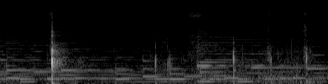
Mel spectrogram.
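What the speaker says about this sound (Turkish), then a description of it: "Şöyle minik minik minik minik doğrayabiliriz." Knife chopping vegetables into small pieces for a spoon salad on a cutting board, a few sharp, separate close taps, one louder first strike then lighter cuts, over a quiet kitchen background.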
